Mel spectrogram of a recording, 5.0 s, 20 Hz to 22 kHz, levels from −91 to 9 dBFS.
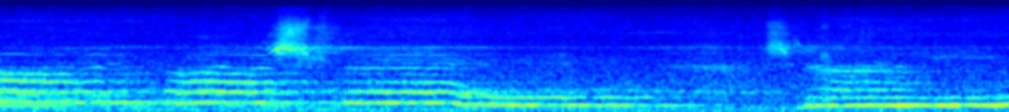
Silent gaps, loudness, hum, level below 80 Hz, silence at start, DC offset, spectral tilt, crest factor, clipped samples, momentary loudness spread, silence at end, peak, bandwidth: none; -36 LUFS; none; -68 dBFS; 0 s; under 0.1%; -4 dB/octave; 14 dB; under 0.1%; 14 LU; 0 s; -22 dBFS; 18 kHz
